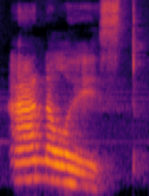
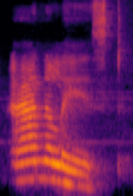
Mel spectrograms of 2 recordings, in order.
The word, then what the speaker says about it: analyst: Okay, so the one underline, okay, the green underline word here is pronounced as analyst. Okay, with the T, analyst. Meanwhile, the one written in red is pronounced as analyzed.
